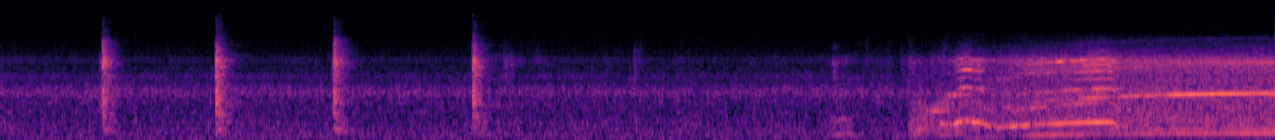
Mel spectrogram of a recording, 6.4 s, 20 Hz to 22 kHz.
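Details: Electrolux 280 vacuum cleaner, after disassembly and motor lubrication to cure a whining noise: a few handling clicks, then the motor spins up to a smooth steady whine with no grinding or squeal; repair successful, runs normally.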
